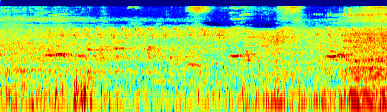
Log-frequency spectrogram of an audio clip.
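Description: A bird calling over and over, a short call about every two seconds, above a low uneven rumble.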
